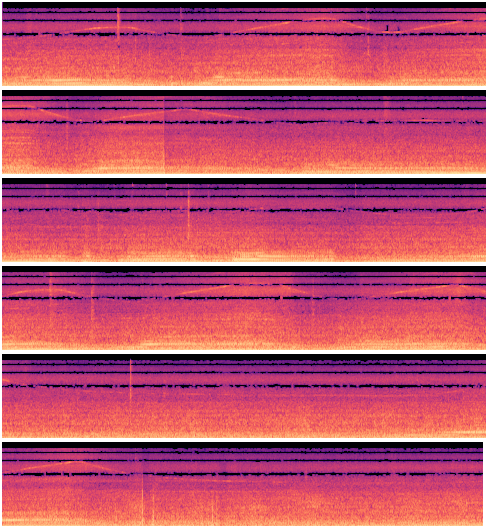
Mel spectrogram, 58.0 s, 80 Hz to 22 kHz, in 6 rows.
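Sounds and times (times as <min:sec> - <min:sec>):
diesel truck engine under load: 0:00.0 - 0:58.0
high turbo whistle: 0:04.0 - 0:15.2, 0:24.0 - 0:41.5, 0:45.0 - 0:56.4.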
